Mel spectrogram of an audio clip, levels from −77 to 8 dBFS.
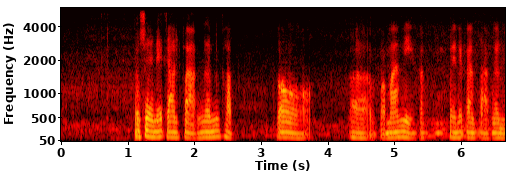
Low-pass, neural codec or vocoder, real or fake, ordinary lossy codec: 5.4 kHz; codec, 16 kHz, 4 kbps, FreqCodec, smaller model; fake; Opus, 24 kbps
